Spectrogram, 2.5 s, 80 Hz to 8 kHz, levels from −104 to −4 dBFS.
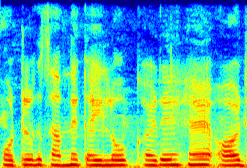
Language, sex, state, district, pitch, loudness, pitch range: Hindi, female, Bihar, Vaishali, 240 Hz, -13 LUFS, 230-245 Hz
